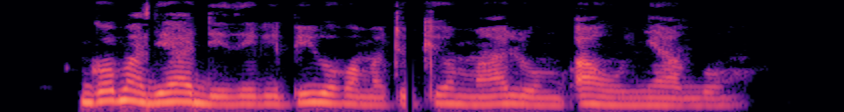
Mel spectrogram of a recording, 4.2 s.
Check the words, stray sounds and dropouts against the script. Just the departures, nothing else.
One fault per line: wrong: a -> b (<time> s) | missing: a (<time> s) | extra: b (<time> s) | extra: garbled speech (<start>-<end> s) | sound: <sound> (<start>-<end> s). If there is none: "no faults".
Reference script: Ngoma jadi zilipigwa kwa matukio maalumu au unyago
sound: dropout (2.0-2.1 s)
